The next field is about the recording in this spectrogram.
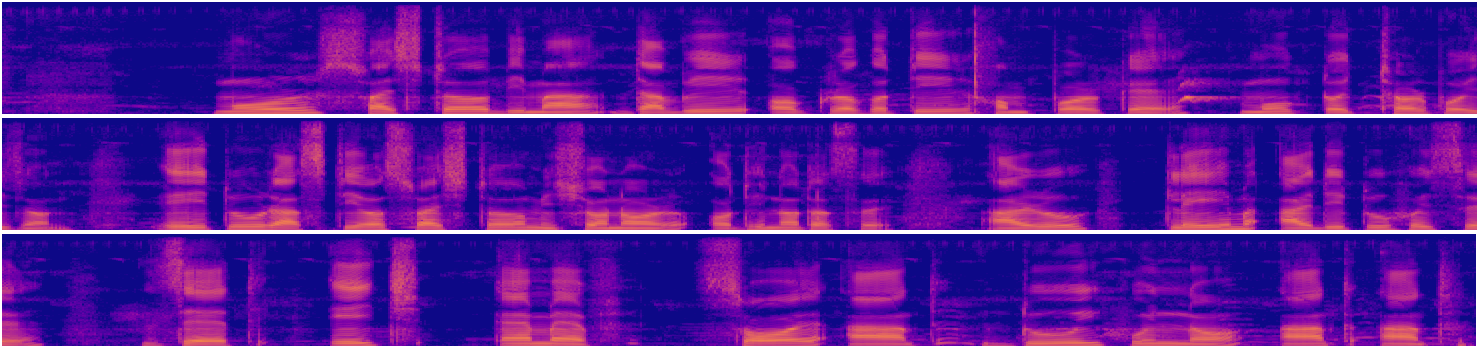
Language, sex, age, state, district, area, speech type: Assamese, male, 30-45, Assam, Jorhat, urban, read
